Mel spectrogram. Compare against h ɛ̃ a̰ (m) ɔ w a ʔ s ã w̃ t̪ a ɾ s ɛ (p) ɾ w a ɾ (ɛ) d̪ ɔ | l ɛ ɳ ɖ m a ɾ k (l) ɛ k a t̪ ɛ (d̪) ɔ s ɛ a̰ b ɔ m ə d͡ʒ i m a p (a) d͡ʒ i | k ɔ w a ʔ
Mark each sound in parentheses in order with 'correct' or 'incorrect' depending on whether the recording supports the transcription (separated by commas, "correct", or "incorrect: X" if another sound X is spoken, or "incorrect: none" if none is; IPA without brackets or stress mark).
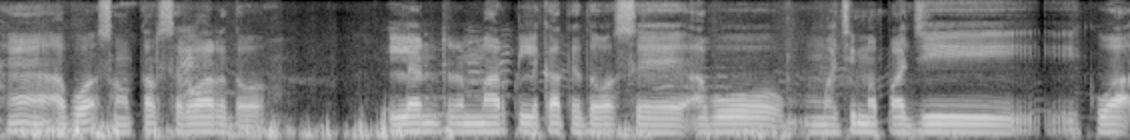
incorrect: b, incorrect: none, correct, correct, correct, correct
